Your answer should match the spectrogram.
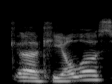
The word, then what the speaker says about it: Koilos: I'll shout out the band Keolos, or Keolos is how you say it, but it's spelled Koilos.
